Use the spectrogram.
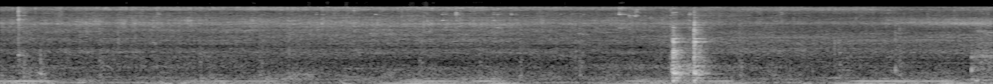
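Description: Green chili capsicum masala sautés in a pan, giving a soft steady sizzle with occasional stirring scrapes and a pair of sharp clinks near the middle, fairly quiet and without talk.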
